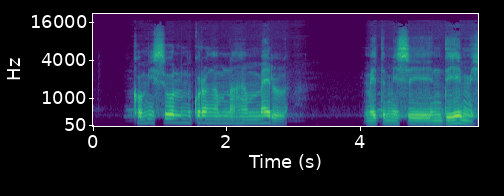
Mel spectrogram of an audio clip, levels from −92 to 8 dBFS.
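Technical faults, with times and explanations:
0.8–2.93 s and 4.05–5.73 s, automatic gain rising: the gain control climbs slowly, by about 5 dB then about 4 dB, so speech and background swell together over seconds, unlike a fast compressor pump.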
